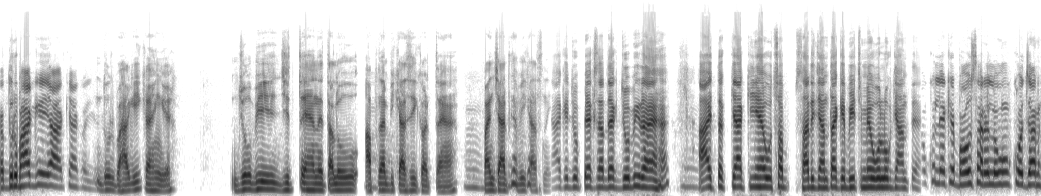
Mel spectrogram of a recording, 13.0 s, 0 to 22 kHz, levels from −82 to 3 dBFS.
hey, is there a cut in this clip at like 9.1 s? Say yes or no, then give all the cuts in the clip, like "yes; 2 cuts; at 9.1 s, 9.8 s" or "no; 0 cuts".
no; 2 cuts; at 7.1 s, 11.7 s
